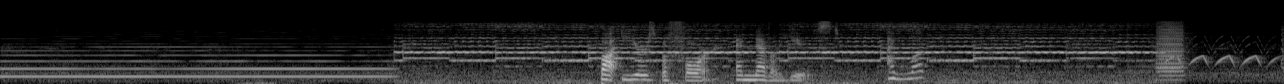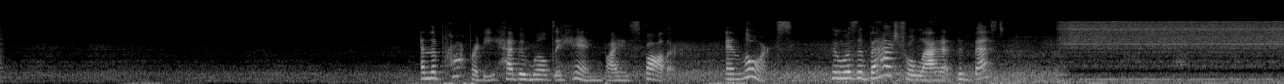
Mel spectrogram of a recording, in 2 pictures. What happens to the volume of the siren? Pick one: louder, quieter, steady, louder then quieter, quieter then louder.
steady.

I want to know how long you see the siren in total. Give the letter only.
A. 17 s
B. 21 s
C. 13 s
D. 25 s
C.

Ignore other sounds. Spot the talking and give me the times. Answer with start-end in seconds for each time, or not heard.
5.8-9.2, 17.1-22.9.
